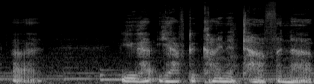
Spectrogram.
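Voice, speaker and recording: Music in the background and audible room echo surround a woman as she talks. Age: 70s. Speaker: rancher. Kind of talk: documentary interview.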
